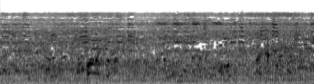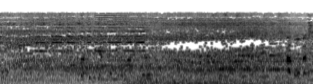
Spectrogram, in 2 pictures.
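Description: A large crowd of men and women chants and calls out loudly, close by.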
